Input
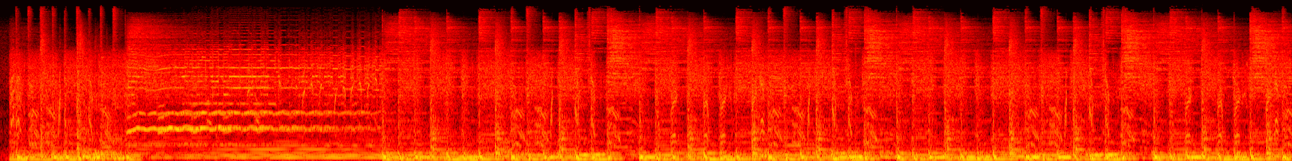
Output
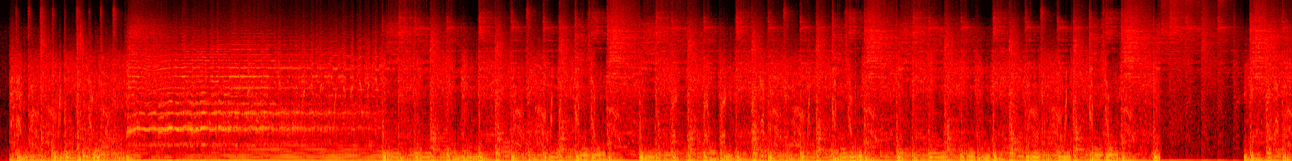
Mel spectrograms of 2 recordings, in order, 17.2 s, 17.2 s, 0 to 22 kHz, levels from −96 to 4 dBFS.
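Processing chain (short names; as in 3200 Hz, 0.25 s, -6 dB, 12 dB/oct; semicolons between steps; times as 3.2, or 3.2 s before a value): 15.48–16.59 differentiator; half-wave rectifier; gain -1 dB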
